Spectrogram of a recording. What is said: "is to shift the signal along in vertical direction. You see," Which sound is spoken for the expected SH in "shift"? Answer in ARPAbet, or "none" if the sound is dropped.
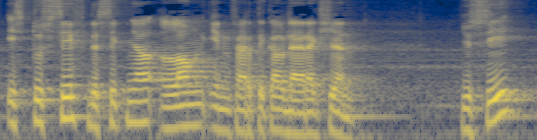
S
